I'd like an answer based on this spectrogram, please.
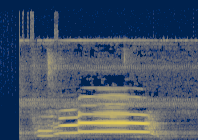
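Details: A male elk bugles in the rutting season to attract females and challenge rivals: a whistled tone climbs in steps, holds high and clear for over a second, then drops away.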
